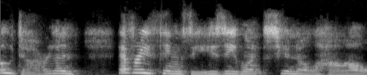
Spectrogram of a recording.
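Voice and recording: In a put-on character voice with a strong Scottish accent, a female-sounding voice at a fairly high pitch speaks at a fairly slow pace. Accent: thick Scottish.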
